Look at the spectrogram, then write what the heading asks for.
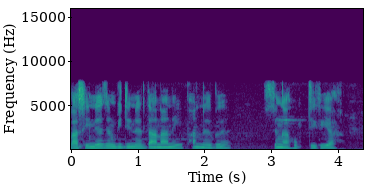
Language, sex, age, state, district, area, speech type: Bodo, female, 45-60, Assam, Baksa, rural, spontaneous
